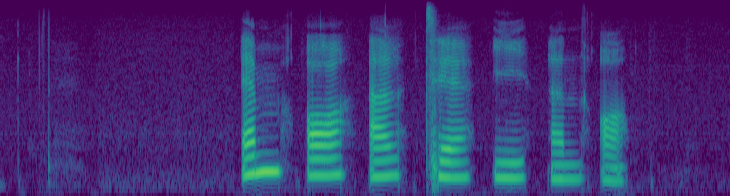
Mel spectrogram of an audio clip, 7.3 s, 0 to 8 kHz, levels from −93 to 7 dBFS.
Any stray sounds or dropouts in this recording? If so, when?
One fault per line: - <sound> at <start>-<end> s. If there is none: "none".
none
